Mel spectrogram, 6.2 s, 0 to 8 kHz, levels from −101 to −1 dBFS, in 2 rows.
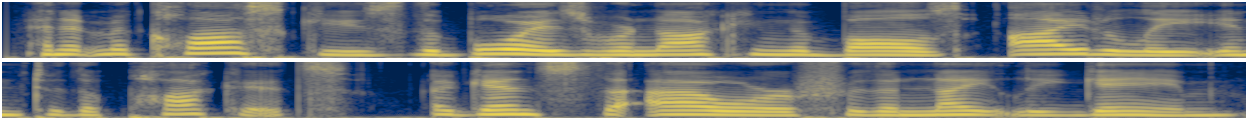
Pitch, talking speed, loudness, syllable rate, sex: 200 Hz, 195 wpm, -15 LUFS, 5.2 syllables/s, female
